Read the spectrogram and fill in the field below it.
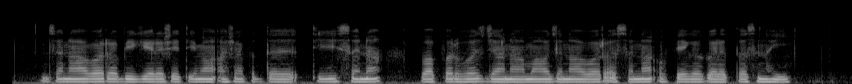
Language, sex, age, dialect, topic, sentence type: Marathi, male, 18-24, Northern Konkan, agriculture, statement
